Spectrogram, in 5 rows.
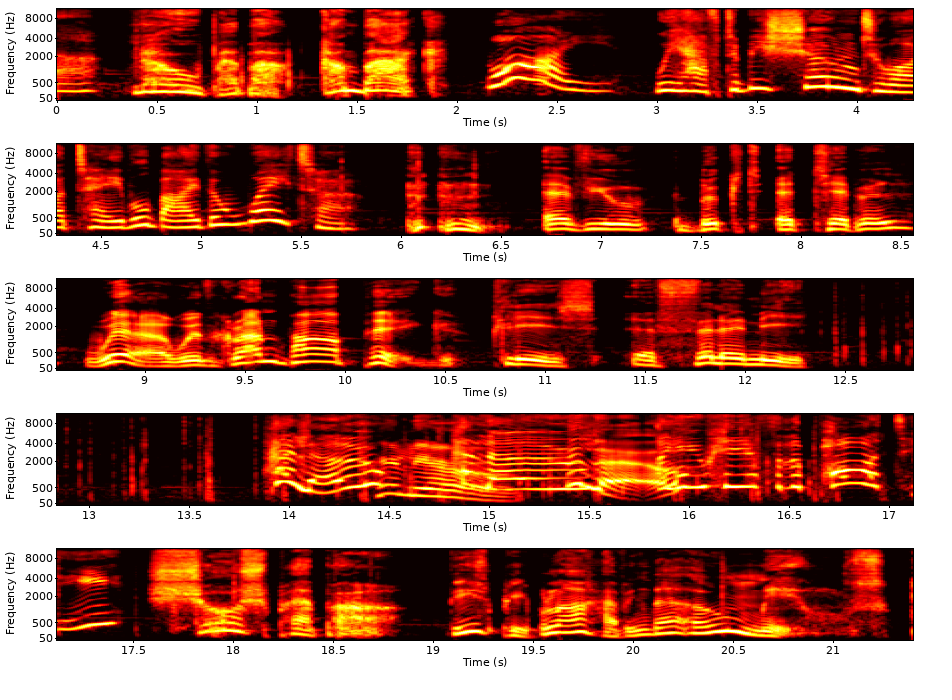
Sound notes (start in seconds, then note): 6.0 clears throat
